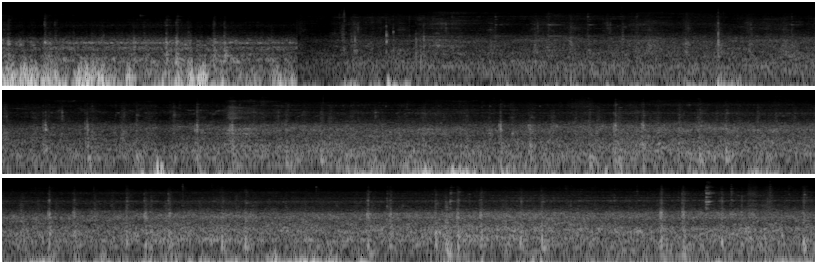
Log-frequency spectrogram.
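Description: A train on the Ravenglass and Eskdale Railway rumbles along the rails with a continuous loud clatter and steady rhythmic clicking of the wheels.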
